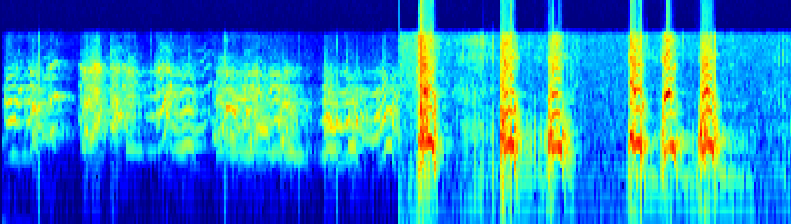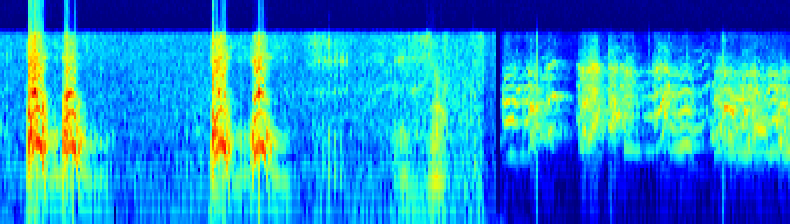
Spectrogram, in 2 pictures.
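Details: Dog giving wavering, yipping howl-like calls at the start and end, with a burst of loud, sharp barks in the middle, several in quick pairs.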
